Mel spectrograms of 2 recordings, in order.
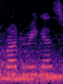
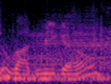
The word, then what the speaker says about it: Rodrigo: So is Rodriguez just managing it, do we think? Or So it's Rodrigo. Rodrigo, sorry. And his last name is Flucker.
